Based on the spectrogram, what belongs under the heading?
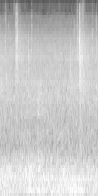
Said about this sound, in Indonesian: serius hujan lagi.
